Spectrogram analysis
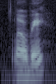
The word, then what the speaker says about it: Loebe: Last name? Loebe. Rhymes with? Not gonna say it. Floby.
